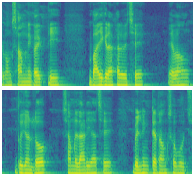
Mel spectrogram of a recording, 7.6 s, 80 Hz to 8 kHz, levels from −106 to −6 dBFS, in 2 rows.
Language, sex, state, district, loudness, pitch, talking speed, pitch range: Bengali, male, West Bengal, Paschim Medinipur, -17 LUFS, 125 Hz, 125 wpm, 120-125 Hz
